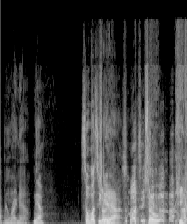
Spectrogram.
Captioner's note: Dante laughing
